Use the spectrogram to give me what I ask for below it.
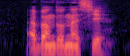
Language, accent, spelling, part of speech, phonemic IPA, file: French, France, abandonnassiez, verb, /a.bɑ̃.dɔ.na.sje/, LL-Q150 (fra)-abandonnassiez.wav
- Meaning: second-person plural imperfect subjunctive of abandonner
